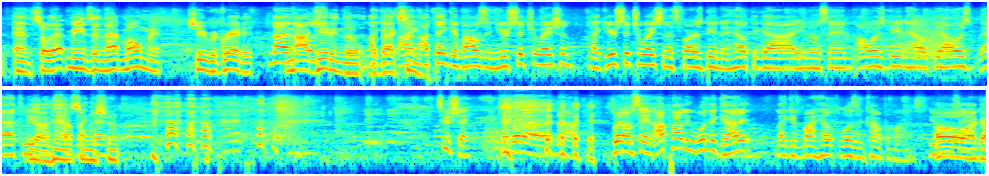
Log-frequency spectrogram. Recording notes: RECORDED LIVE FROM TEXAS TAILGATE.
